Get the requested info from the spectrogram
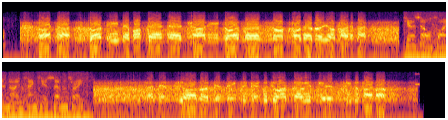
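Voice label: amateur radio contact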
